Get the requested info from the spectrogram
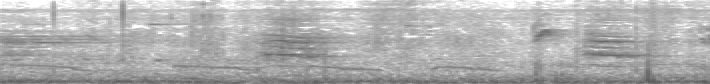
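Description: Faint bird calls: a series of short falling whistles, roughly one every half second for the first few seconds, with a few higher chirps, over low background noise.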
